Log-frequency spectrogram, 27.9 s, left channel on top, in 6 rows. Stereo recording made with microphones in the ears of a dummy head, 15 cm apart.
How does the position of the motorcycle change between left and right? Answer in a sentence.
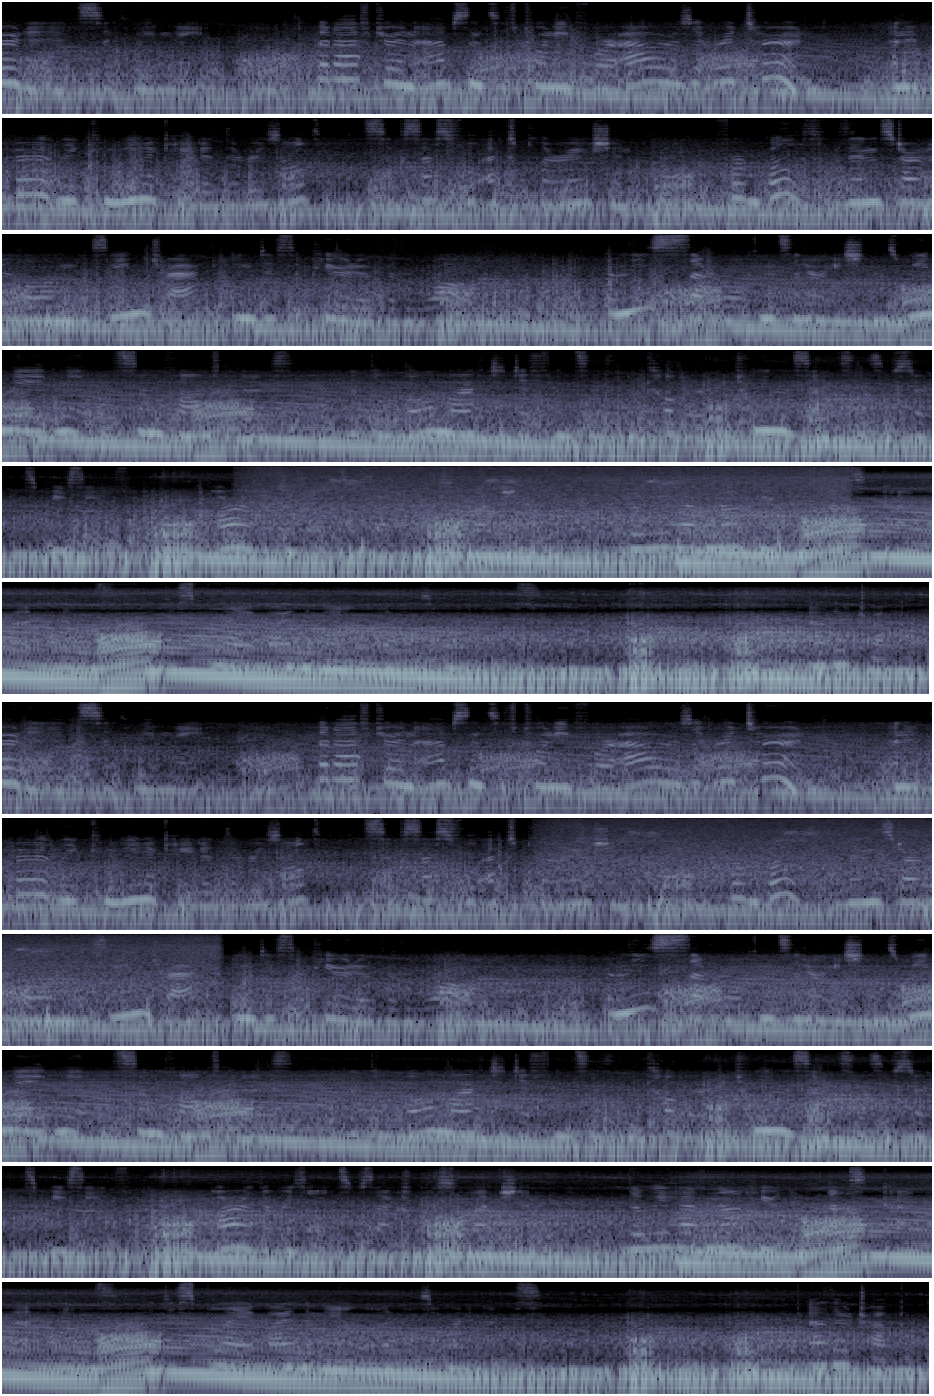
In this clip you hear the motorcycle travel towards the left.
